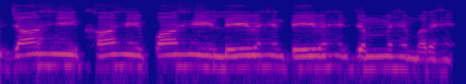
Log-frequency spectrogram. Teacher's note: ਹੁਣ ਜਦੋਂ ਵੀ ਗੁਰਬਾਣੀ ਦੇ ਅੰਦਰ ਕਿਸੇ ਕਿਰਿਆਵਾਚੀ ਸ਼ਬਦ ਦੇ ਆਖਰੀ ਹਾਹੇ ਨਾਲ ਸਿਹਾਰੀ ਲੱਗੀ ਹੋਵੇ, ਧਿਆਨ ਰੱਖਿਓ, ਜਦੋਂ ਵੀ ਕਿਸੇ ਕਿਰਿਆਵਾਚੀ ਸ਼ਬਦ ਦੇ ਆਖਰੀ ਹਾਹੇ ਨਾਲ ਸਿਹਾਰੀ ਲੱਗੀ ਹੋਏ, ਆਮ ਕਰਕੇ ਉਹ ਬਹੁਵਚਨੀ ਸ਼ਬਦ ਹੁੰਦਾ ਹੈ ਤੇ ਉਸ ਦਾ ਉਚਾਰਨ ਨਾਸਕੀ ਹੋਏਗਾ, ਬਿੰਦੀ ਸਹਿਤ ਹੋਣਾ।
